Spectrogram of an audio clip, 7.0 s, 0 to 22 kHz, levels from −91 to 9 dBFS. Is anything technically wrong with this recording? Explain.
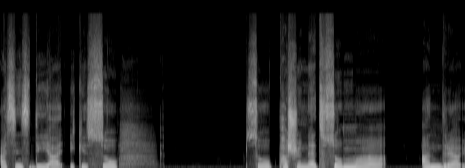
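Yes. From about 5.30 s to the end of the speech, there is channel delay causing comb filtering. One channel arrives a couple of samples late, a few hundredths of a millisecond, and the two are summed to mono. Content common to both channels then cancels at evenly spaced frequencies, with the first notch sitting high, around 10 kHz. The result is a dull top end, with the upper treble thinned by that fixed notch.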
